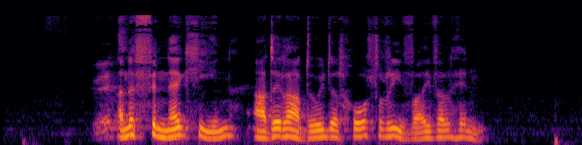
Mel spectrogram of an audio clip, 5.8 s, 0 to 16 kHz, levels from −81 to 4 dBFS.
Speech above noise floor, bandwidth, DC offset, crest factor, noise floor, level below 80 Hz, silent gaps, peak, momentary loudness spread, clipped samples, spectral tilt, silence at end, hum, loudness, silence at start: 47 dB; 11.5 kHz; under 0.1%; 18 dB; -66 dBFS; -54 dBFS; none; -2 dBFS; 12 LU; under 0.1%; -7 dB/octave; 0.25 s; none; -20 LUFS; 0.95 s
